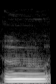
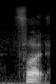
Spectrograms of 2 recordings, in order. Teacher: Goose ooh is a more extreme sound. Uh foot is a more relaxed version of it.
